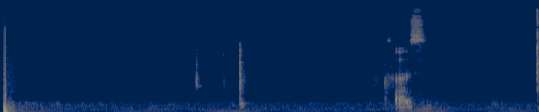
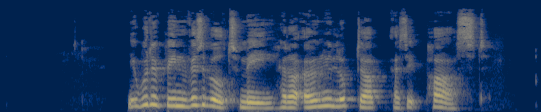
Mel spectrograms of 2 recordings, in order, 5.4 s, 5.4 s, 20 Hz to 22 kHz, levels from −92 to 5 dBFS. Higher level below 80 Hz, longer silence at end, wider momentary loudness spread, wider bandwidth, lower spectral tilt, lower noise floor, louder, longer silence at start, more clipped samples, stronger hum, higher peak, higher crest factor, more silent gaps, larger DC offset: first, -58 dBFS vs -70 dBFS; second, 0 s vs 0.55 s; first, 23 LU vs 11 LU; second, 10.5 kHz vs 15.5 kHz; about the same, -3.5 dB/octave vs -4 dB/octave; second, -80 dBFS vs under -90 dBFS; second, -47 LUFS vs -26 LUFS; second, 0.05 s vs 1.3 s; neither; neither; second, -22 dBFS vs -10 dBFS; first, 30 dB vs 18 dB; neither; neither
